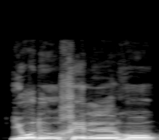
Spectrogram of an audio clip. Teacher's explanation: দালটা কলকলার হরফ, ধাক্কা দিয়ে পড়তে হবে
